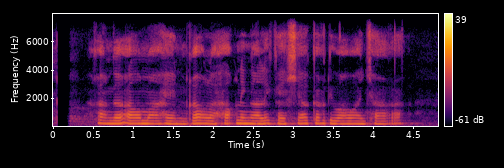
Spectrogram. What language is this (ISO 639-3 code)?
sun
